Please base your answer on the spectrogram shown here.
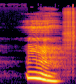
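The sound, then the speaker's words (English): A person gives a single drawn-out yawn, a voiced tone that slides downward in pitch over about half a second before trailing into a soft breathy exhale. “more yawns. They are coming in bunches right now.”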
